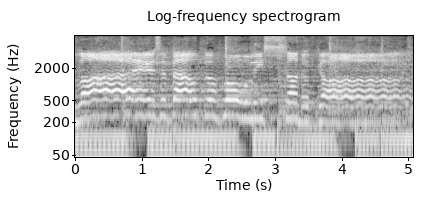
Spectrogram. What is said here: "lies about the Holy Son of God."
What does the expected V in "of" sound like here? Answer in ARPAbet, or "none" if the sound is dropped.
V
